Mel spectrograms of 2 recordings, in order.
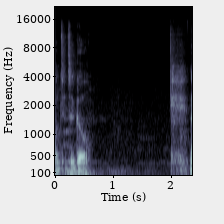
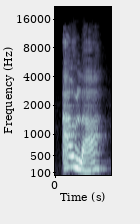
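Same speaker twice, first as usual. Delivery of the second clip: put-on high Spanish hello in a London accent; London-accented Spanglish; 8 semitones higher, 3 dB louder than usual. London girl trying Spanish on the driver, London accent. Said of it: "in the best Spanglish".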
